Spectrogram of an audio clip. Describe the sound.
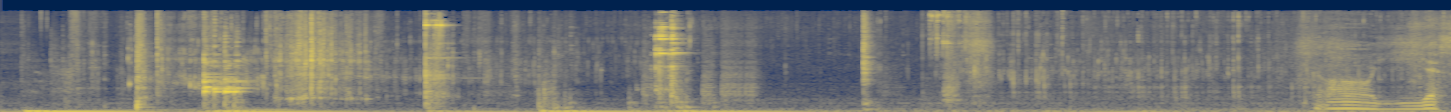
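Tea is poured into a cup in a few splashy bursts with small clinks and crunchy handling noises in between, and a voice begins speaking briefly near the end.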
